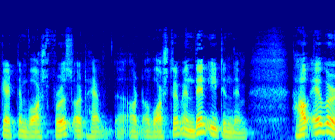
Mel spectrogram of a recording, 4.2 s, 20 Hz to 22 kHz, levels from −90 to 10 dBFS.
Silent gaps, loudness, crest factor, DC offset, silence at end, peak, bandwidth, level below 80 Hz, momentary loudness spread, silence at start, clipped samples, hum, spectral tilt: none; -27 LUFS; 22 dB; under 0.1%; 0 s; -6 dBFS; 10.5 kHz; -56 dBFS; 14 LU; 0 s; under 0.1%; none; -6.5 dB/octave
